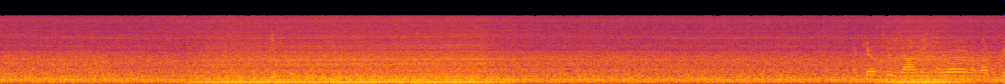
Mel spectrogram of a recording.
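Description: Tyres crunch on a gravel road.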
